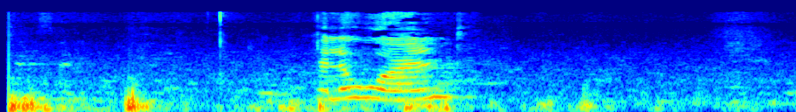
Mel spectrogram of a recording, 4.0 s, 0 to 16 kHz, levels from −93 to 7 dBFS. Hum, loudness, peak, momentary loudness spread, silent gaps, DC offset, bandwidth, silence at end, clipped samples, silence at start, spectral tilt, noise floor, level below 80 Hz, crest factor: none; -22 LUFS; -2 dBFS; 24 LU; none; under 0.1%; 11.5 kHz; 0.3 s; under 0.1%; 0.05 s; -6.5 dB/octave; -49 dBFS; -32 dBFS; 22 dB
